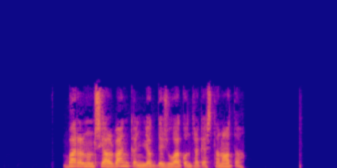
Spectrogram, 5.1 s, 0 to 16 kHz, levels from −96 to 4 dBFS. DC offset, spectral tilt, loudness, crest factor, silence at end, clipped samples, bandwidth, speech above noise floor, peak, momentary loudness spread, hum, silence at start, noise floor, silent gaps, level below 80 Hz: under 0.1%; -4.5 dB/octave; -20 LUFS; 20 dB; 1.4 s; under 0.1%; 8.4 kHz; over 70 dB; -2 dBFS; 8 LU; none; 0.95 s; under -90 dBFS; none; -64 dBFS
